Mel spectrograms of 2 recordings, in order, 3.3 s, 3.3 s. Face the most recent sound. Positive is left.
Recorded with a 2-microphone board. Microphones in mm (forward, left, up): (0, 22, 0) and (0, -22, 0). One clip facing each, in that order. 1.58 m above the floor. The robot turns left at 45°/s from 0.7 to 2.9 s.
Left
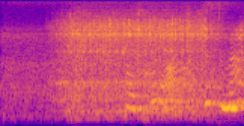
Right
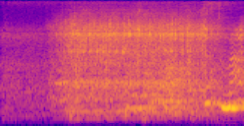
turn(degrees=-5)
